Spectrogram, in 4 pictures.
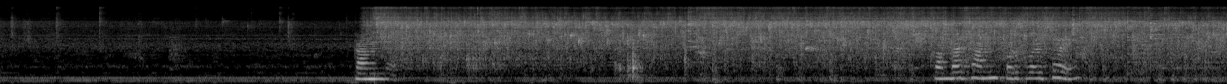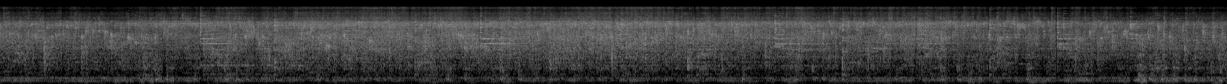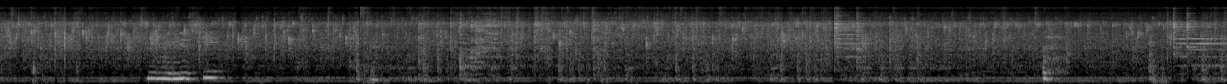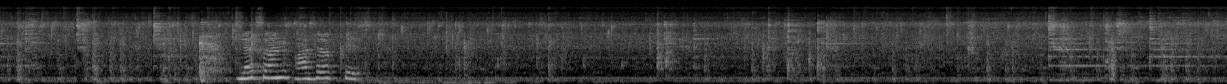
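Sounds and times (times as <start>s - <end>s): onion sizzling in hot oil: 0.0s - 49.0s
spatula scraping a steel pan: 29.1s - 29.6s.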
